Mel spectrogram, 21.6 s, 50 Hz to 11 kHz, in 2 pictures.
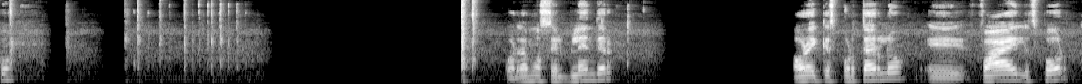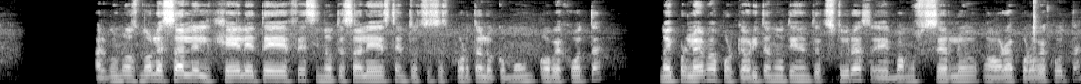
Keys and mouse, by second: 8.4 click, 8.8-21.6 drag.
